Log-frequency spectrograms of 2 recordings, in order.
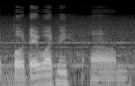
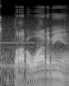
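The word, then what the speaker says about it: Bodéwadmi: but they wad me Potawatomi language we say bow day Wed me but everybody else's bottle water man it's the anglicized pronunciation for our tribe I'm also Creek but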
